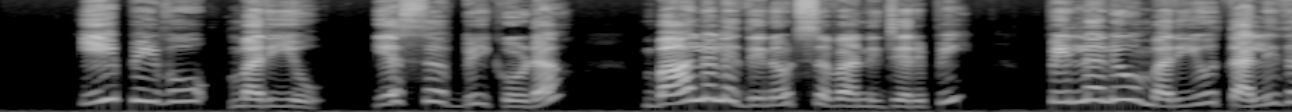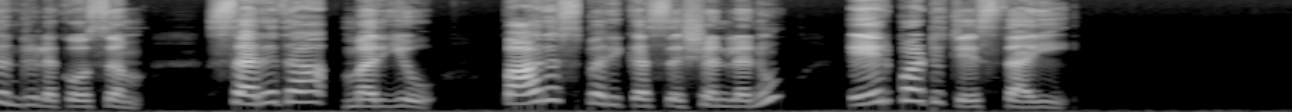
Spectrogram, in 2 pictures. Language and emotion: Telugu, neutral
